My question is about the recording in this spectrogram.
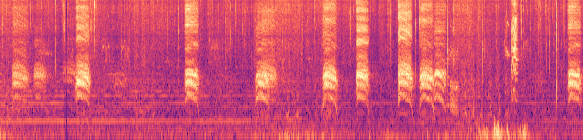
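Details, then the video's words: A group of crows feeding together calls repeatedly: roughly fifteen hoarse caws, some in quick pairs, at irregular intervals, with a steady background hum and a few low thuds. "Crow Sounds"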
